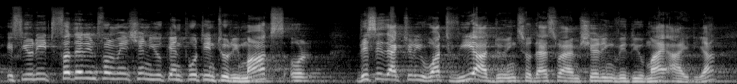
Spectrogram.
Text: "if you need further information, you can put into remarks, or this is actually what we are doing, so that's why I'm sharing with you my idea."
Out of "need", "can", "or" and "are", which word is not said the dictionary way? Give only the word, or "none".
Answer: none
